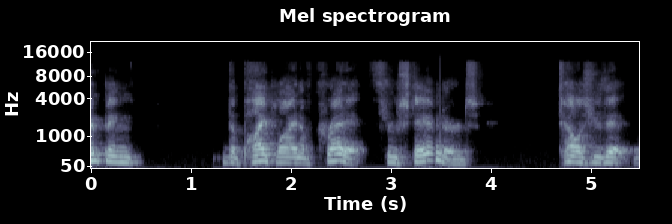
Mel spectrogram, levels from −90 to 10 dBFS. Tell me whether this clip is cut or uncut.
cut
